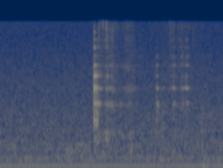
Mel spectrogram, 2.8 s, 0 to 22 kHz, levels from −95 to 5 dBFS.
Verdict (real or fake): real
